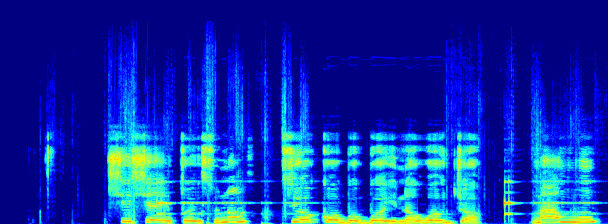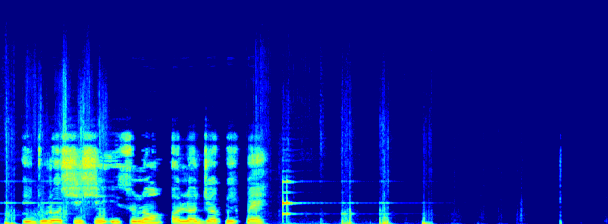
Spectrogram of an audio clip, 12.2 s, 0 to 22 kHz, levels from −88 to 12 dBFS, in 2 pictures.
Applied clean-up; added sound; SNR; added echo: neural mask model RNNoise.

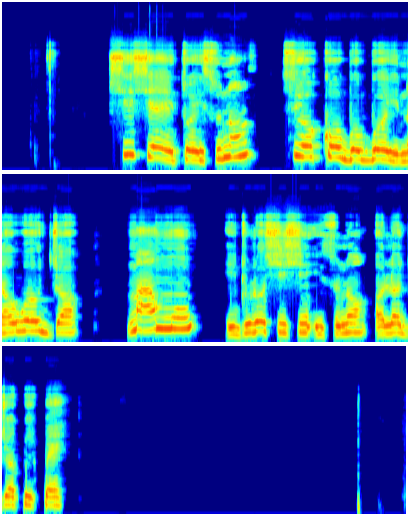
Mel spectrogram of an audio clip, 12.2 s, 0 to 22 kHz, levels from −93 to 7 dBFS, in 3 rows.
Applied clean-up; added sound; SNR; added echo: none; none; none; none.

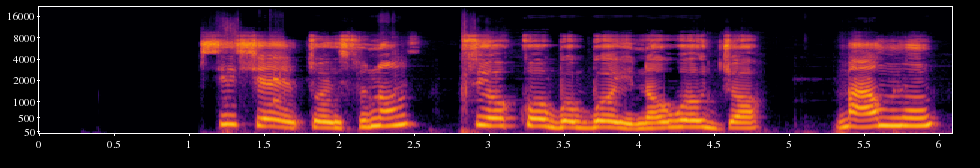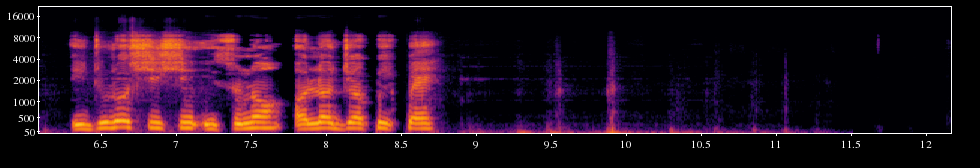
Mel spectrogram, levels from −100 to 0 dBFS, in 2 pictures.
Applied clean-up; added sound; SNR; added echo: neural mask model DeepFilterNet 3.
